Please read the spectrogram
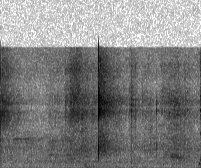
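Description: Plastic basket-weaving wire being handled, with a faint rustle and one sharp click about a second in as the strands are worked into a knot.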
